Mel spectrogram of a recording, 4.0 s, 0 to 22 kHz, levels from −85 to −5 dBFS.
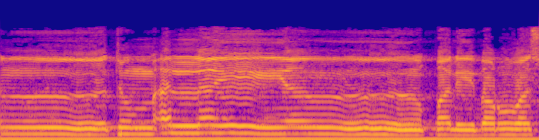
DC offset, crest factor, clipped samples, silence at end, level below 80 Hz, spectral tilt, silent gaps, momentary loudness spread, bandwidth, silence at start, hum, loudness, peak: under 0.1%; 14 dB; under 0.1%; 0 s; -26 dBFS; -3.5 dB/octave; none; 4 LU; 10 kHz; 0 s; none; -17 LUFS; -4 dBFS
